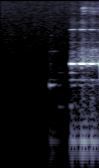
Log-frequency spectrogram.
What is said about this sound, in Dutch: Oh, oh. mijn telefoon gaat. Is dat erg? Nou, u bent de eerste die het overkomt, maar eh, het is niet anders.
